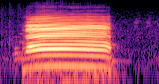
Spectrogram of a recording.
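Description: A sheep bleats once in the cozy building video game Tiny Glade, a single clear drawn-out bleat of about a second, close and alone against near silence.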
